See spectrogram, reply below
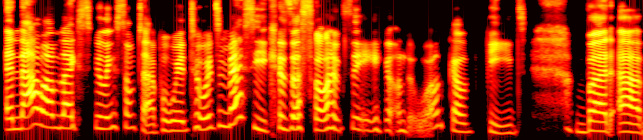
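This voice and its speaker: A woman in her thirties from Senegal co-hosts a podcast, talking in an animated, chatty way with plenty of fillers and restarts. Her voice is smooth and clear, recorded close and dry with no room sound. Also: a little high, no echo. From West Africa, Senegal. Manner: animated, lots of fillers and restarts, laughs often. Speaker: podcast co-host. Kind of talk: casual podcast conversation.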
